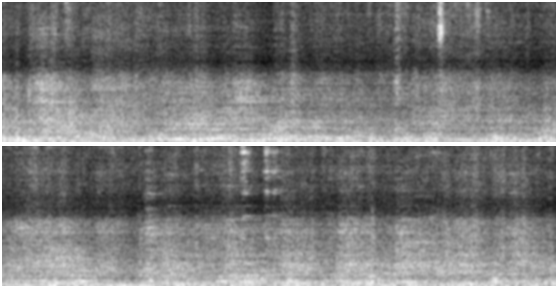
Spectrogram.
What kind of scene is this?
crowded indoor space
